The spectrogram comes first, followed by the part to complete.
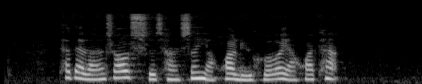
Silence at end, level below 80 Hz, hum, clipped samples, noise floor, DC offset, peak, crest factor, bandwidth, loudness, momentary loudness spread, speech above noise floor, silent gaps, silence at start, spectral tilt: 0.85 s; -64 dBFS; none; under 0.1%; -59 dBFS; under 0.1%; -6 dBFS; 16 dB; 11.5 kHz; -21 LUFS; 7 LU; 39 dB; none; 0.6 s; -5.5 dB/octave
